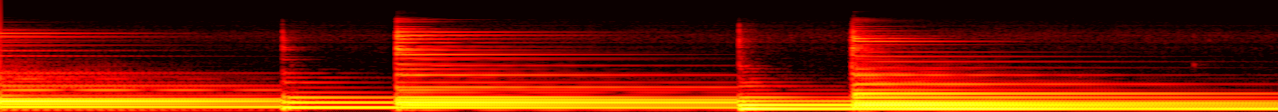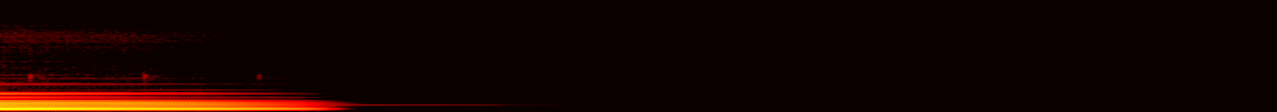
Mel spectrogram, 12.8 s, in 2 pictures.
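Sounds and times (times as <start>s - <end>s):
main guitar in E minor: 0.0s - 8.0s.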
